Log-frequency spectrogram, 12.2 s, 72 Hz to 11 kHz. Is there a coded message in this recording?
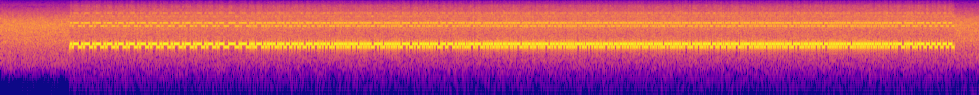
Yes: NAVTEX (SITOR-B), 100 baud, 170 Hz shift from 0.9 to 11.9 s, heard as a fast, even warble, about 1000 Hz centre. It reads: ZCZC SA13 CONTAINER ADRIFT IN PSN 21-23S 123-48E.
